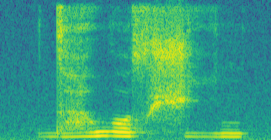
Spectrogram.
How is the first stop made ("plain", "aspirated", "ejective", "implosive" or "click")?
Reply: plain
